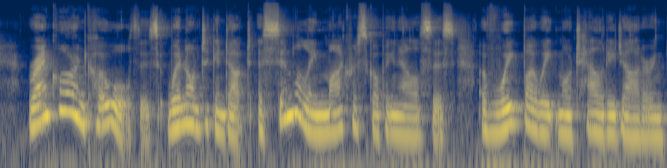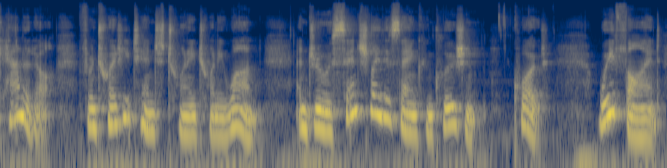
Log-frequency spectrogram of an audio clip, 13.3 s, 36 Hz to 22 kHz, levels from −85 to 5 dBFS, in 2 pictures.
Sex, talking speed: female, 145 wpm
